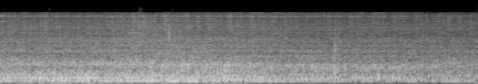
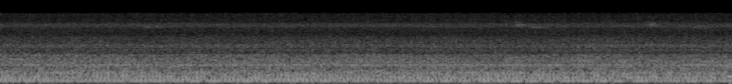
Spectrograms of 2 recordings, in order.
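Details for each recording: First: Vintage antique-store fan with a spliced, poorly done replacement cord and an off/high/medium/low switch: even, steady hum with a soft airy rush, no rubbing, ticking or wobble; the fan motor runs smoothly and sounds healthy. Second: Vintage oscillating electric fan on the wrong cord, feeling stiff: steady hum with a soft whir, running noticeably slow and labored. It is a slow-running motor likely needing servicing; the owner suspects it may be miswired or the stiff cord may contribute.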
